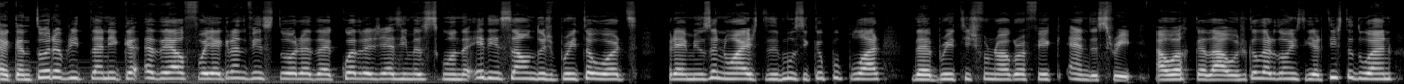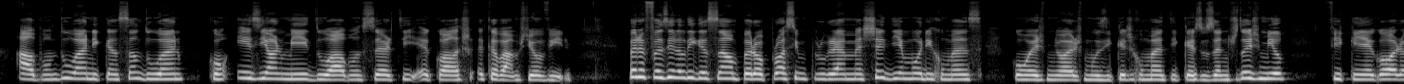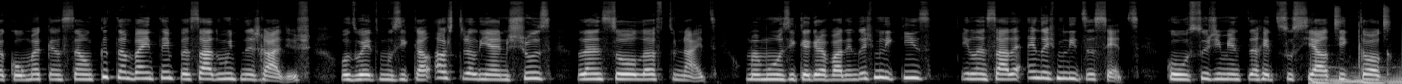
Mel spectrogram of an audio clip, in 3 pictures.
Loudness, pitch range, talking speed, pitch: -18 LUFS, 230-270 Hz, 150 wpm, 245 Hz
